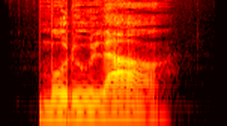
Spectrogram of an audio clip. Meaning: modular
- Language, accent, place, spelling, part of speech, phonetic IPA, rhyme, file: German, Germany, Berlin, modular, adjective, [moduˈlaːɐ̯], -aːɐ̯, De-modular.ogg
